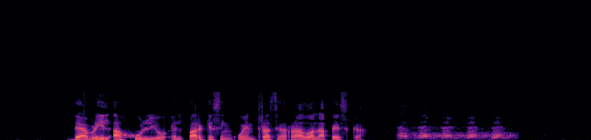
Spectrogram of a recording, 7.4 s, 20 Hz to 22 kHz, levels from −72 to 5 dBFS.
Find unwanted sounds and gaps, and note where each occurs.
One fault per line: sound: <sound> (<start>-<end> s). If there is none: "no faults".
sound: bark (5.0-6.5 s)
